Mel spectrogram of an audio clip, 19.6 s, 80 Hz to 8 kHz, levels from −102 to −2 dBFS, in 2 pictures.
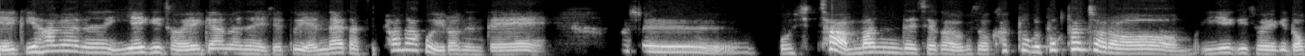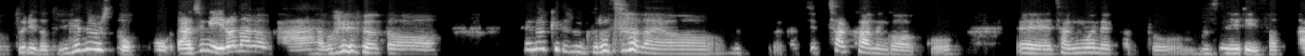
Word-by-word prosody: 얘기하면은 235 Hz, +6 st, +2 dB
이 175 Hz, +5 st, -2 dB
얘기 225 Hz, +1 st, +4 dB
저 170 Hz, -6 st, 0 dB
얘기 180 Hz, +3 st, 0 dB
하면은 185 Hz, -3 st, -1 dB
이제 155 Hz, 0 st, -4 dB
또 180 Hz, -, -1 dB
옛날같이 180 Hz, +4 st, 0 dB
편하고 310 Hz, 0 st, 0 dB
이러는데 155 Hz, -2 st, -2 dB, 0.6 s
사실 245 Hz, -4 st, 0 dB, 0.4 s
뭐 185 Hz, -, -5 dB
시차 175 Hz, -, +5 dB
안 180 Hz, -, +4 dB
맞는데 220 Hz, -3 st, +2 dB
제가 180 Hz, -2 st, -1 dB
여기서 165 Hz, +2 st, -3 dB
카톡을 290 Hz, -, -2 dB
폭탄처럼 185 Hz, -, +2 dB
이 190 Hz, +4 st, -1 dB
얘기 195 Hz, -2 st, -1 dB
저 170 Hz, -2 st, 0 dB
얘기 165 Hz, 0 st, -1 dB
넋두리 165 Hz, +6 st, -1 dB
넋두리해 170 Hz, -, -4 dB
놓을 345 Hz, +1 st, +2 dB
수도 325 Hz, -, -2 dB
없고 160 Hz, +2 st, -6 dB
"나중에 200 Hz, +10 st, +4 dB
일어나면 270 Hz, -, +4 dB, 0.3 s
봐." 170 Hz, -, -2 dB
막 185 Hz, +4 st, -4 dB
이러면서 195 Hz, -10 st, 0 dB, 0.7 s
해 -, -, -2 dB
놓기도 365 Hz, -5 st, -2 dB
좀 250 Hz, -, -7 dB
그렇잖아요. 240 Hz, -, +1 dB
너무 175 Hz, 0 st, -8 dB, 0.4 s
약간 -, -, -20 dB
집착하는 220 Hz, -, +1 dB
것 165 Hz, -1 st, -3 dB
같고 155 Hz, +2 st, -7 dB, 0.5 s
예 185 Hz, -3 st, +1 dB
장문의 200 Hz, -1 st, -2 dB, 0.3 s
카톡 160 Hz, 0 st, -11 dB
"무슨 180 Hz, +2 st, -5 dB
일이 185 Hz, -, +2 dB
있었다." 160 Hz, +2 st, -6 dB
195 Hz, 350 characters per minute, -23 LUFS, 170-240 Hz, 0.7 s, 시차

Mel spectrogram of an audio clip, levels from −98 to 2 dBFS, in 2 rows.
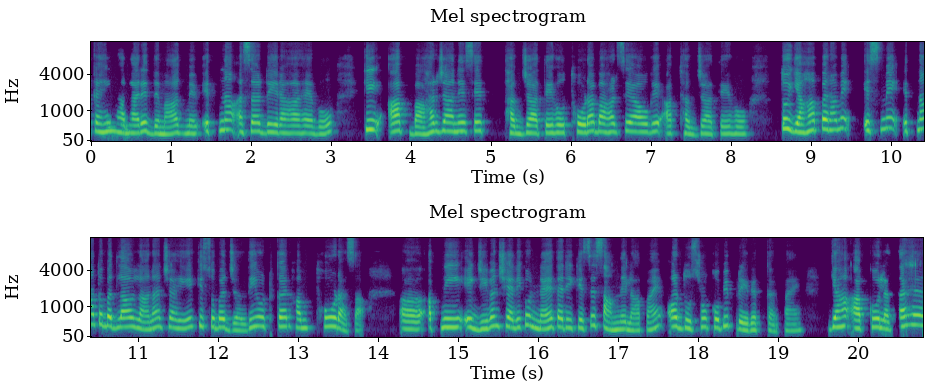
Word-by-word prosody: कहीं 255 Hz, 0 st, +1 dB
हमारे 215 Hz, +4 st, +2 dB
दिमाग 200 Hz, 0 st, -2 dB
में 200 Hz, -1 st, -2 dB
इतना 275 Hz, +4 st, -1 dB
असर 255 Hz, +2 st, 0 dB
दे 230 Hz, +1 st, 0 dB
रहा 210 Hz, -1 st, -1 dB
है 205 Hz, -1 st, -1 dB
वो 190 Hz, +5 st, -3 dB, 0.4 s
कि 305 Hz, -2 st, +4 dB
आप 270 Hz, +2 st, +3 dB
बाहर 200 Hz, +6 st, 0 dB
जाने 260 Hz, 0 st, +1 dB
से 270 Hz, +1 st, -1 dB, 0.4 s
थक 205 Hz, -, +2 dB
जाते 215 Hz, 0 st, +1 dB
हो, 220 Hz, 0 st, -1 dB
थोड़ा 240 Hz, +2 st, +5 dB
बाहर 245 Hz, -2 st, +1 dB
से 260 Hz, +3 st, -1 dB
आओगे, 245 Hz, 0 st, +1 dB
आप 205 Hz, -4 st, -7 dB
थक 185 Hz, -3 st, -2 dB
जाते 195 Hz, -1 st, -4 dB
हो, 190 Hz, -1 st, -4 dB, 0.4 s
तो 335 Hz, -, +7 dB
यहाँ 255 Hz, 0 st, +4 dB
पर 320 Hz, -2 st, +8 dB
हमें 315 Hz, +2 st, -2 dB, 0.2 s
इसमें 310 Hz, +5 st, -2 dB
इतना 280 Hz, +6 st, -2 dB
तो 345 Hz, -, +2 dB
बदलाव 275 Hz, -2 st, +4 dB
लाना 230 Hz, +3 st, -1 dB
चाहिए 255 Hz, -2 st, -2 dB
कि 295 Hz, -, 0 dB
सुबह 265 Hz, -2 st, +2 dB
जल्दी 185 Hz, +10 st, -2 dB
उठकर 280 Hz, 0 st, +1 dB
हम 240 Hz, -1 st, +1 dB
थोड़ा-सा 275 Hz, -, +1 dB, 0.5 s
अ, 225 Hz, -, +1 dB, 0.3 s
अपनी 255 Hz, +2 st, +2 dB, 0.2 s
एक 240 Hz, -, +2 dB
जीवन 255 Hz, +9 st, +1 dB
शैली 275 Hz, -3 st, +1 dB
को 320 Hz, +3 st, 0 dB
नए 230 Hz, 0 st, +1 dB
तरीके 250 Hz, -2 st, 0 dB
से 310 Hz, +8 st, -4 dB
सामने 205 Hz, -7 st, -1 dB
ला 180 Hz, -2 st, -2 dB
पाएँ 215 Hz, +6 st, -3 dB
और 280 Hz, +1 st, +5 dB
दूसरों 230 Hz, +3 st, -1 dB
को 245 Hz, -, +4 dB
भी 295 Hz, -, -1 dB
प्रेरित 190 Hz, -9 st, -1 dB
कर 170 Hz, -3 st, -7 dB
पाएँ, 175 Hz, +1 st, -8 dB, 0.4 s
यहाँ 275 Hz, +2 st, +3 dB
आपको 230 Hz, +4 st, +3 dB
लगता 225 Hz, +4 st, +2 dB
है 325 Hz, -1 st, +5 dB
245 Hz, 185 wpm, -24 LUFS, 210-270 Hz, 0.5 s, पर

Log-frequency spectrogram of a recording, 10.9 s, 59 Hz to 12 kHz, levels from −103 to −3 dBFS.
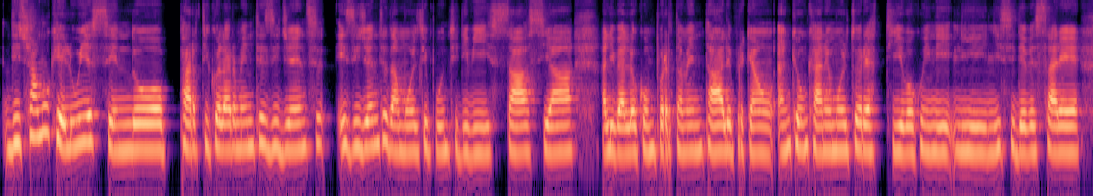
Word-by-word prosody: diciamo 265 Hz, +9 st, +1 dB
che 255 Hz, -8 st, +6 dB
lui, 235 Hz, +4 st, 0 dB
essendo 215 Hz, -4 st, +3 dB
particolarmente 215 Hz, +1 st, 0 dB
esigenz 220 Hz, +2 st, -3 dB
esigente 225 Hz, +3 st, -1 dB
da 210 Hz, -5 st, 0 dB
molti 200 Hz, +2 st, -3 dB
punti 205 Hz, +1 st, -6 dB
di 195 Hz, 0 st, -5 dB
vista, 195 Hz, +1 st, 0 dB
sia 200 Hz, 0 st, 0 dB
a 205 Hz, -1 st, -6 dB
livello 200 Hz, 0 st, +3 dB
comportamentale, 205 Hz, 0 st, +1 dB
perché 210 Hz, -1 st, -5 dB
è -, -, 0 dB
un 195 Hz, -1 st, -2 dB
è -, -, -4 dB
anche 230 Hz, +4 st, -1 dB
un 220 Hz, -, -1 dB
cane 205 Hz, -3 st, 0 dB
molto 205 Hz, +2 st, -1 dB
reattivo, 205 Hz, -1 st, 0 dB
quindi 200 Hz, -1 st, -2 dB
gli 200 Hz, -1 st, -1 dB
gli 195 Hz, +2 st, -3 dB
si 220 Hz, +1 st, -8 dB
deve 200 Hz, -1 st, +1 dB
stare 200 Hz, 0 st, +2 dB
205 Hz, 170 wpm, -23 LUFS, 200-220 Hz, -, che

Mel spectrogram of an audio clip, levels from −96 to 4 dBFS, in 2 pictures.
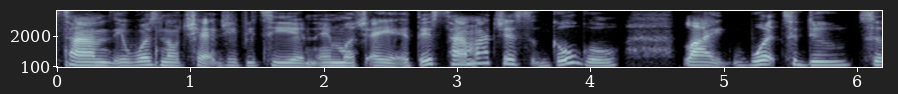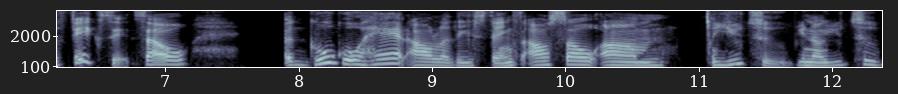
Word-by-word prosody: time 170 Hz, -4 st, +5 dB
there 160 Hz, +3 st, -6 dB
was 185 Hz, +3 st, -2 dB
no 165 Hz, -1 st, -2 dB
ChatGPT 155 Hz, 0 st, -1 dB
and 140 Hz, -, -9 dB
and 155 Hz, 0 st, -2 dB
much 150 Hz, 0 st, -1 dB
a 155 Hz, -3 st, +1 dB
at 155 Hz, -2 st, -8 dB
this 235 Hz, -, +4 dB
time, -, -, +3 dB
I 275 Hz, +1 st, 0 dB
just 235 Hz, -5 st, 0 dB
Google, 165 Hz, -, -4 dB, 0.5 s
like, 170 Hz, -3 st, +4 dB
what 185 Hz, +7 st, -1 dB
to 215 Hz, -, +2 dB
do 180 Hz, 0 st, -4 dB
to 185 Hz, -, 0 dB
fix 250 Hz, -, +2 dB
it. -, -, -5 dB
So, 210 Hz, +2 st, +4 dB, 0.7 s
uh, -, -, +2 dB
Google 235 Hz, -3 st, +1 dB
had 245 Hz, +5 st, +1 dB
all 170 Hz, -2 st, +1 dB
of 150 Hz, -, -4 dB
these 150 Hz, 0 st, +1 dB
things. 140 Hz, +4 st, 0 dB
Also, 195 Hz, +1 st, +2 dB
um, 165 Hz, -2 st, 0 dB, 0.4 s
YouTube, 185 Hz, -, -3 dB
you 170 Hz, -, -2 dB
know, 160 Hz, -2 st, +1 dB
YouTube 180 Hz, +4 st, -4 dB
175 Hz, 175 wpm, -27 LUFS, 155-205 Hz, 0.7 s, time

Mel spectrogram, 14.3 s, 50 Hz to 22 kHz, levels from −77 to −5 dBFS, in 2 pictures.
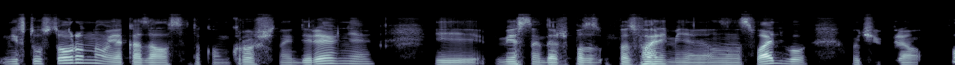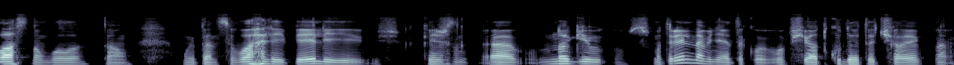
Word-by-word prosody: не 135 Hz, -, -8 dB
в -, -, 0 dB
ту 145 Hz, -, -4 dB
сторону, 180 Hz, +4 st, +2 dB
и -, -, +2 dB
оказался 115 Hz, -2 st, 0 dB
в -, -, -24 dB
таком, 100 Hz, 0 st, -15 dB
крошечной 120 Hz, -1 st, -3 dB
деревне, 145 Hz, +5 st, 0 dB, 0.4 s
и 110 Hz, -2 st, -4 dB
местные 130 Hz, 0 st, +1 dB
даже 115 Hz, -2 st, -1 dB
поз 110 Hz, -3 st, -2 dB
позвали 130 Hz, +2 st, +4 dB
меня 120 Hz, -3 st, -7 dB
на 115 Hz, -1 st, -7 dB
свадьбу, 135 Hz, -2 st, +4 dB, 0.3 s
очень -, -, -4 dB
прям 110 Hz, -1 st, -3 dB, 0.2 s
классно 130 Hz, -1 st, +6 dB
было, 115 Hz, 0 st, -5 dB
там, 100 Hz, 0 st, -7 dB, 0.4 s
мы 110 Hz, -1 st, -10 dB
танцевали, 130 Hz, +5 st, +3 dB
пели 135 Hz, +2 st, +4 dB, 0.3 s
и -, -, -25 dB
с -, -, -10 dB
И -, -, -29 dB
конечно, 125 Hz, -1 st, -3 dB
э, 120 Hz, -2 st, +3 dB
многие, 135 Hz, +1 st, 0 dB
у, 125 Hz, -, -4 dB, 0.2 s
смотрели 150 Hz, -, +1 dB
на 175 Hz, -3 st, +3 dB
меня 125 Hz, -5 st, -2 dB
такой, 105 Hz, 0 st, -7 dB
вообще: 105 Hz, +5 st, -1 dB
"Откуда 125 Hz, +2 st, -2 dB
этот 120 Hz, -1 st, -3 dB
человек 115 Hz, +1 st, 0 dB
на 115 Hz, -1 st, -8 dB
125 Hz, 175 wpm, -24 LUFS, 115-135 Hz, 0.4 s, классно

